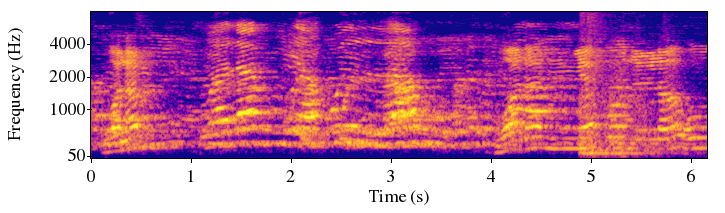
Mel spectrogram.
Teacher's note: وَلَمْ يَكُنْ لَهُ میں اس نون کو نہیں پڑھ کے ڈائریکٹ اس کاف سے لام کو ملا دیں گے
